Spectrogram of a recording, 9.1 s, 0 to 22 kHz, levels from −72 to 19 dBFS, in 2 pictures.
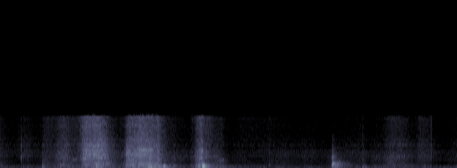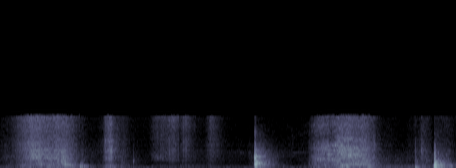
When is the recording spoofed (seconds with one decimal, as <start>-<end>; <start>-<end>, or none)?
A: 0.0-7.5; 8.0-9.1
